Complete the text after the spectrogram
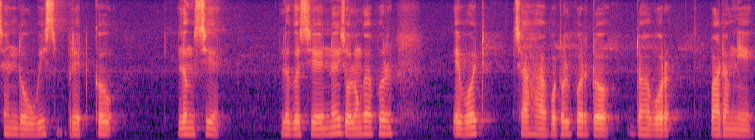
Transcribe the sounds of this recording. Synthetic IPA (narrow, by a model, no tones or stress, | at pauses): sendɔwisbɾetkɔw | ləŋse | ləɡɯsenəjzɔlɔŋɡapʰɯɾ | ebɔjʈ | saɦabɔʈɔlpʰəɾtɔ | dabɔɾ | badamni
